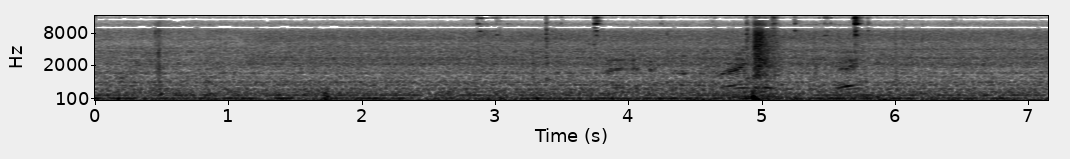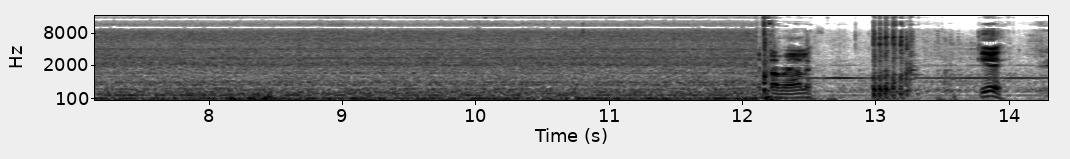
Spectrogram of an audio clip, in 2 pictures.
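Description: Jeep Wrangler heard from inside the cabin while driving over a rough, potholed road: a steady low rumble of engine and tyres, with a single knock about 5 seconds in. The rumble stops abruptly about 12 seconds in.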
